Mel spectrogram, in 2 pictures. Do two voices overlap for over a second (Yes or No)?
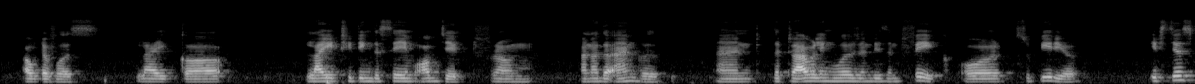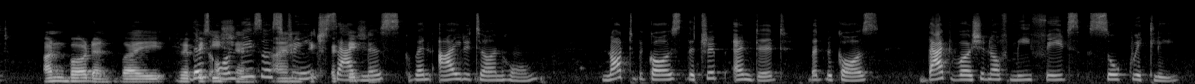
Yes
